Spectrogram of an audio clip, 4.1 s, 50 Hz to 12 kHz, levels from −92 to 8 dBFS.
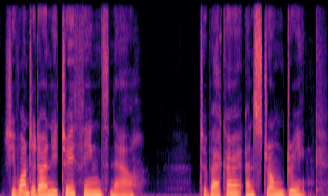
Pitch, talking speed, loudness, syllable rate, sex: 230 Hz, 130 wpm, -18 LUFS, 4.3 syllables/s, female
